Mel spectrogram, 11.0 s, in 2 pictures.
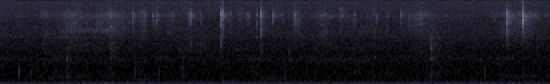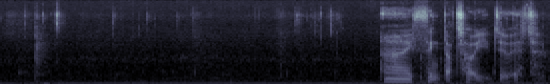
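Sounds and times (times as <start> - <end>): computer keyboard typing: 1.3 - 4.2, 5.0 - 7.1.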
